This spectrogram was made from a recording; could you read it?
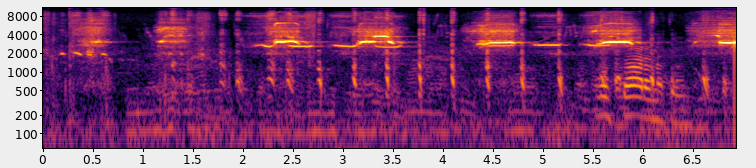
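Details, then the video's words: Partridge with a clear voice: sharp, high, ringing notes repeated roughly once a second in short bursts, with a person talking softly underneath throughout. "تیتر کی آواز کی کی ویڈیو saaf awaz tetar ke"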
